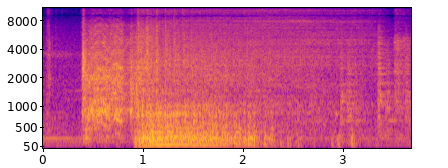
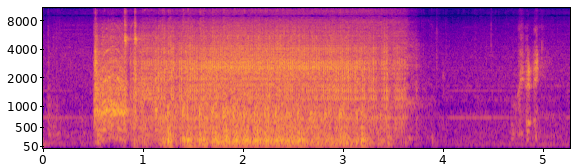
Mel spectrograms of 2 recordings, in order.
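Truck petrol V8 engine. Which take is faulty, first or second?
first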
